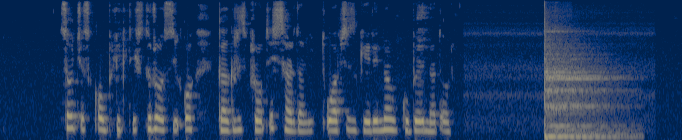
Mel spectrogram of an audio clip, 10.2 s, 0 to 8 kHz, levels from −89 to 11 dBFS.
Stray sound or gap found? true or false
true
